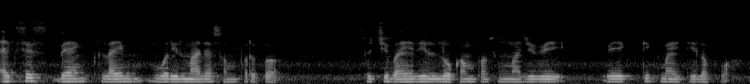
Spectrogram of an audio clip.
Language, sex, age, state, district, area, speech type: Marathi, male, 18-30, Maharashtra, Buldhana, urban, read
